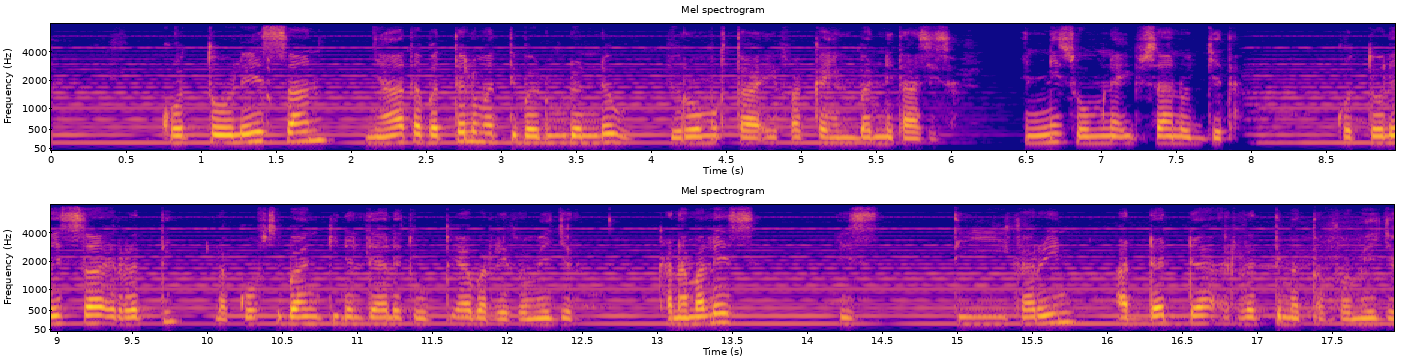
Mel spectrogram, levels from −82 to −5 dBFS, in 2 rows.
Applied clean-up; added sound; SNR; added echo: none; Organ; 13 dB; none.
